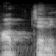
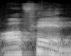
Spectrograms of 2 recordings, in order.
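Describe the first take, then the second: First: The t sound is clearly pronounced. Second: The t sound is silent. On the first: The speaker calls it wrong. "Not অফটেন" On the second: The speaker calls it right. "এখানে বলতে হবে অফেন"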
